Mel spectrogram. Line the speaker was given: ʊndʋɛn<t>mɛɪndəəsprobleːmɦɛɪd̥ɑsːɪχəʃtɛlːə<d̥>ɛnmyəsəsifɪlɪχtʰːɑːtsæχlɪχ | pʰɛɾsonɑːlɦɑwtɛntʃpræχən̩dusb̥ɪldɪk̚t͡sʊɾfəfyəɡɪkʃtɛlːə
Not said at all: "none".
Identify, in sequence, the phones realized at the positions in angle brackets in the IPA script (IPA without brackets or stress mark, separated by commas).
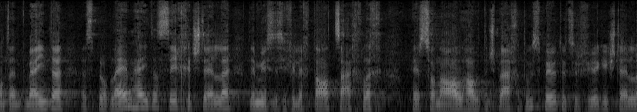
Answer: k, d̥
